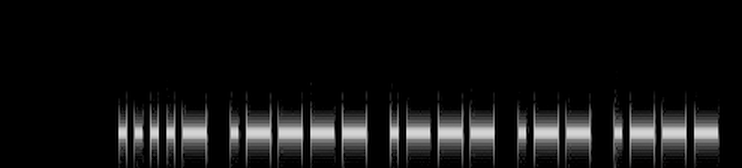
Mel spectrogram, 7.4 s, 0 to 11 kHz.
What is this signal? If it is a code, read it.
Morse code, heard as a keyed tone, about 15 wpm, 700 Hz. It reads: 41JWJ
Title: Five Challenging Letter-Number Combinations 15wpm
